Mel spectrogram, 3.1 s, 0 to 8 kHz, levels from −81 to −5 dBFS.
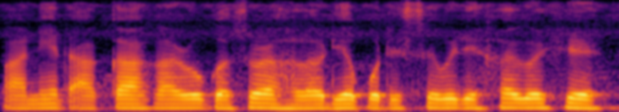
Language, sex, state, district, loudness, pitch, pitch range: Assamese, male, Assam, Hailakandi, -17 LUFS, 120 Hz, 115-120 Hz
